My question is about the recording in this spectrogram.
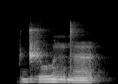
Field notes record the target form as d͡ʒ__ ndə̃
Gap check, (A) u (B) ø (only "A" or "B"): A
